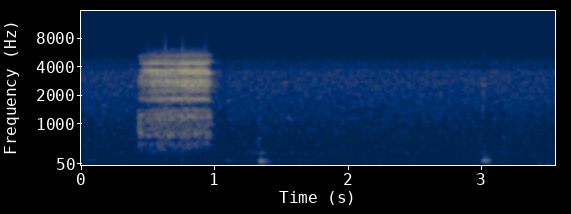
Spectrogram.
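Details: A young barn owl that has moved into a kestrel nest box, fed mice by its parents, gives one half-second hoarse hissing screech, followed by two soft low thumps.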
